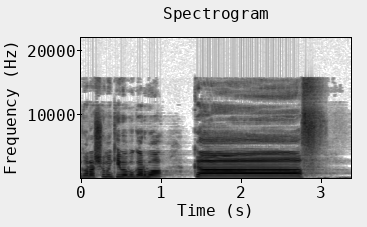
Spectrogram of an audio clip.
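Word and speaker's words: قاف: তো আমরা মাদানী চ্যানেল দর্শকবৃন্দ, আমরা যারা এতদিন পর্যন্ত কাপ এভাবে ভুল উচ্চারণ করে আসছি, তো আমরা এই অনুষ্ঠান থেকে এই সবকটাও নিয়ে নিই। এটা কাপ না, কিংবা কপ না, এটা হচ্ছে কাফ। লাস্টে ফা রয়েছে, কি রয়েছে?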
